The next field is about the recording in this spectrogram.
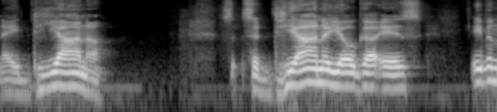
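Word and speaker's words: ध्यान: D h y a n a dana.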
